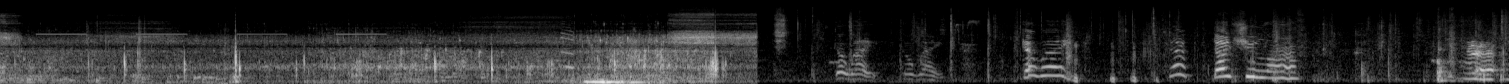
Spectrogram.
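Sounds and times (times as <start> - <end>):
muffled underwater gurgling: 0.0 - 7.6
low rumble: 0.3 - 6.8.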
